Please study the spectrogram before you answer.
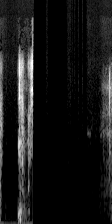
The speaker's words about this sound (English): Sounds, I think he accidentally knocked his phone off there.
